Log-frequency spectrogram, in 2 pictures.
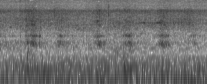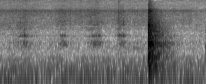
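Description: Silicone spatula stirring spiced vegetables in a non-stick pan: soft scraping strokes about twice a second, then one sharp knock about five seconds in.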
